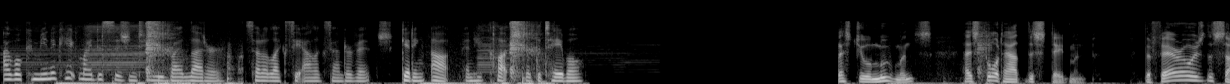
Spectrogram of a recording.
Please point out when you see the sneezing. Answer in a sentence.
The sneezing can be heard from 0.5 to 2.5 s, from 4.2 to 5.6 s and from 8.9 to 9.9 s.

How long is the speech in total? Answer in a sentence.
The speech can be heard for 10 seconds in total.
